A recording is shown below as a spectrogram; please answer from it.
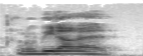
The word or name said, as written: Villarel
